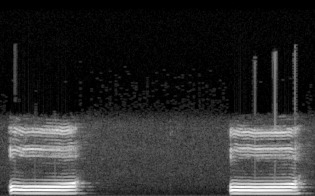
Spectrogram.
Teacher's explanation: right so similarly that is how we pronounce this final o it's a bit like the interjection o but less rounded you need to point your lips a little bit more purse your lips together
